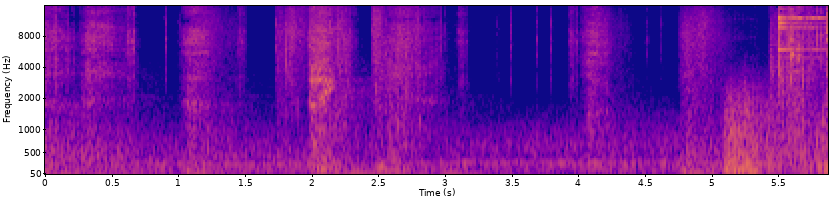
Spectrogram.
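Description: A magical burst whooshes and sparkles.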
